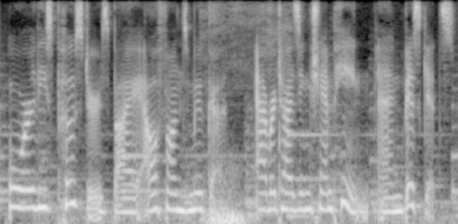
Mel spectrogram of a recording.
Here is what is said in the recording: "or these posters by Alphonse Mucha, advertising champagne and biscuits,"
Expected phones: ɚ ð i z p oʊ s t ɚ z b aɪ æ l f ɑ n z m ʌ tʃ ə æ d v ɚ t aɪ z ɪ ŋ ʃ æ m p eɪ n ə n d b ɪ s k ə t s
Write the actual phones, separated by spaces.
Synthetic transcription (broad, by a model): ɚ ð i z p oʊ s t ɚ z b aɪ æ l f ɑ n z m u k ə æ d v ɚ t aɪ z ɪ ŋ ʃ æ m p eɪ n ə n b ɪ s k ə t s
